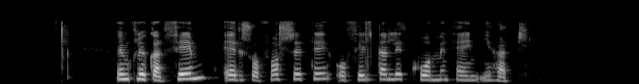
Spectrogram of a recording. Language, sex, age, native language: Icelandic, female, 60-69, Icelandic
